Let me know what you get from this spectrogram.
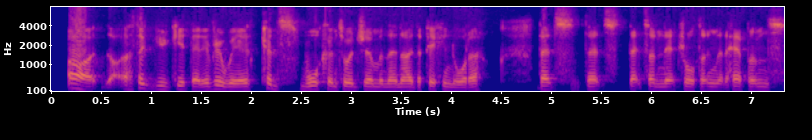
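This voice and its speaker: Speaking at a fairly quick pace, a man talks in a New Zealand accent. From New Zealand, Mount Maunganui. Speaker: basketball development officer and coach. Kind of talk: podcast interview.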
